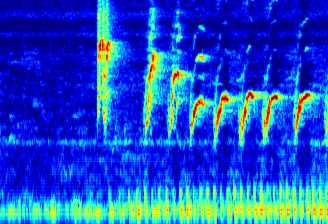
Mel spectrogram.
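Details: Greater green leafbird, a young Kalimantan male that has just lost its juvenile spotting and shows black on the throat, in full song: a harsh opening note, then a rapid run of curved, slurred whistles about four per second.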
